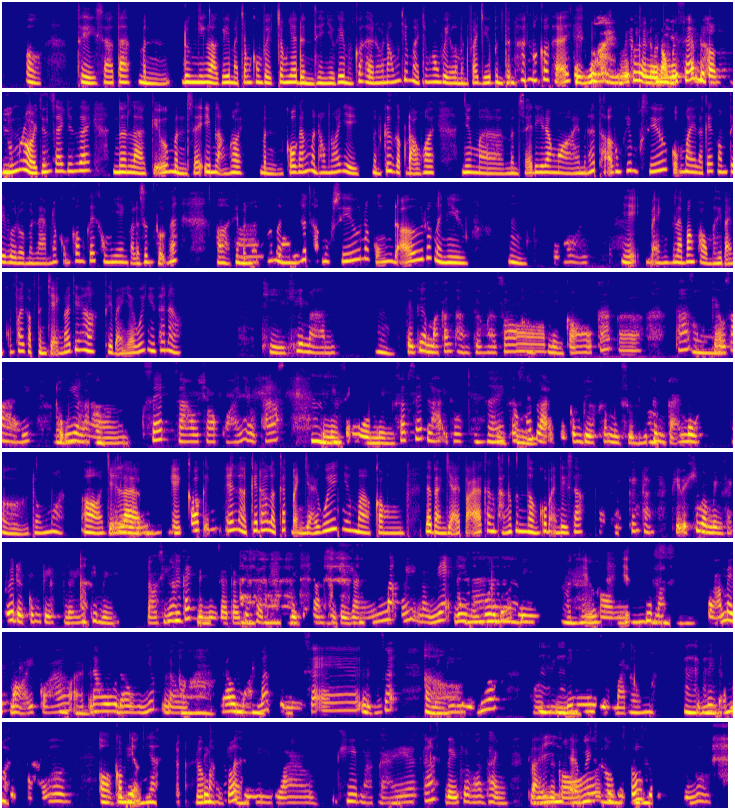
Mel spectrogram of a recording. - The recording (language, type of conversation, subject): Vietnamese, unstructured, Bạn thường làm gì khi cảm thấy căng thẳng?
- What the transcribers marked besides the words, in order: other background noise; tapping; laughing while speaking: "rồi"; laughing while speaking: "hết mức có thể"; distorted speech; laughing while speaking: "được"; static; in English: "task"; in English: "task"; laughing while speaking: "à"; chuckle; in English: "task"; chuckle; chuckle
